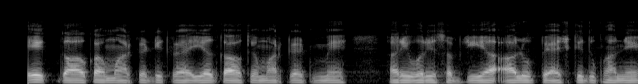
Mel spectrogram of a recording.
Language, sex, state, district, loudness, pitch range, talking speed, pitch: Hindi, male, Maharashtra, Pune, -25 LUFS, 90-95 Hz, 180 wpm, 95 Hz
